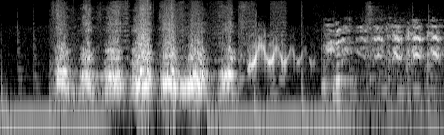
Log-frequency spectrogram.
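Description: Angry dog barking in a rapid string for about two seconds, starting about half a second in, over background music with a steady bass. A short wobbling comic sound effect follows.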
